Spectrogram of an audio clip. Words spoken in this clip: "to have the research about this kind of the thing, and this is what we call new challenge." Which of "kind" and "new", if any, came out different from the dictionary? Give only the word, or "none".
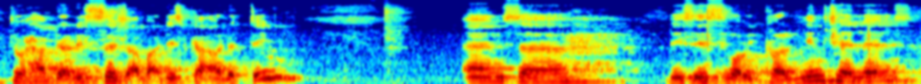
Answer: kind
